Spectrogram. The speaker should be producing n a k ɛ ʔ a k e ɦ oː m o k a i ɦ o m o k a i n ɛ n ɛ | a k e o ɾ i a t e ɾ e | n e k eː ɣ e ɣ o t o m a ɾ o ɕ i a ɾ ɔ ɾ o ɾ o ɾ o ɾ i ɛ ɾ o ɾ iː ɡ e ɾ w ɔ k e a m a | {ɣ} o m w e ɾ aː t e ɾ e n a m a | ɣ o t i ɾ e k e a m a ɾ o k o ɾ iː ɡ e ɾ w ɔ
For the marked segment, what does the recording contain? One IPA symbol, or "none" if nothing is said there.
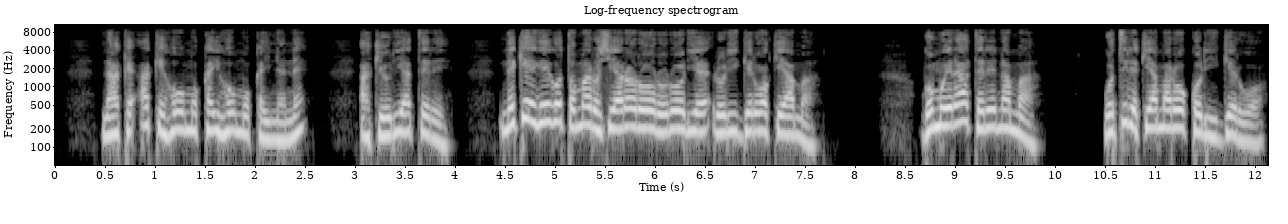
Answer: ɣ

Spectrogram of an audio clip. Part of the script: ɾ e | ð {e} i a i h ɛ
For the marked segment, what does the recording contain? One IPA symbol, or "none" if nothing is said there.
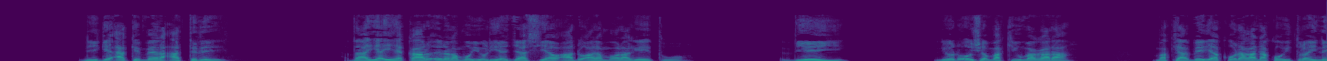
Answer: a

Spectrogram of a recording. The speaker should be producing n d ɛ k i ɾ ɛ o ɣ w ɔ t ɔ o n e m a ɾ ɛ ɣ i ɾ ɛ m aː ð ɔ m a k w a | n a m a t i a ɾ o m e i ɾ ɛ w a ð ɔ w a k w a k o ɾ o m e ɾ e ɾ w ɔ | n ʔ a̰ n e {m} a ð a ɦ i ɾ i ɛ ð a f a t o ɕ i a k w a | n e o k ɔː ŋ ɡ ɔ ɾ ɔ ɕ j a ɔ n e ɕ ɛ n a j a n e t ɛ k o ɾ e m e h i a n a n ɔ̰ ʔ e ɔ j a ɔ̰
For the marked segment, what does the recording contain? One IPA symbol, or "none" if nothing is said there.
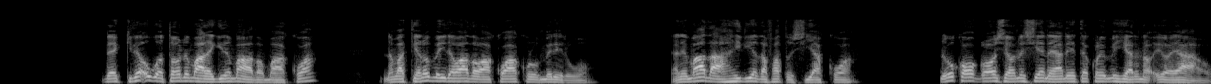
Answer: m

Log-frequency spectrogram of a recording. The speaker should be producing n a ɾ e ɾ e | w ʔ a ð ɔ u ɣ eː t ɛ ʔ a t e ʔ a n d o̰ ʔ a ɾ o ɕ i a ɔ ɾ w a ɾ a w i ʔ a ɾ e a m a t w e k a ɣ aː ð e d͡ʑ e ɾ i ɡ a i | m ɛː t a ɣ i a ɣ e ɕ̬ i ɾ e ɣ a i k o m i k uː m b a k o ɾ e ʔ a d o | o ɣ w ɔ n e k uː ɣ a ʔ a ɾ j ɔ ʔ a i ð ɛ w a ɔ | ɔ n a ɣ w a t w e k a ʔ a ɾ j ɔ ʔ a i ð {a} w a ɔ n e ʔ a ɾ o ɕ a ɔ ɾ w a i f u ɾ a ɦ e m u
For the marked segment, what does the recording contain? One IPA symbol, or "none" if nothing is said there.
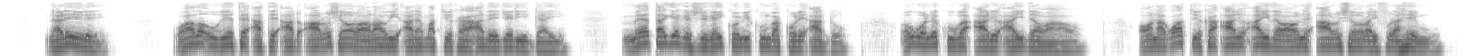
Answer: ɛ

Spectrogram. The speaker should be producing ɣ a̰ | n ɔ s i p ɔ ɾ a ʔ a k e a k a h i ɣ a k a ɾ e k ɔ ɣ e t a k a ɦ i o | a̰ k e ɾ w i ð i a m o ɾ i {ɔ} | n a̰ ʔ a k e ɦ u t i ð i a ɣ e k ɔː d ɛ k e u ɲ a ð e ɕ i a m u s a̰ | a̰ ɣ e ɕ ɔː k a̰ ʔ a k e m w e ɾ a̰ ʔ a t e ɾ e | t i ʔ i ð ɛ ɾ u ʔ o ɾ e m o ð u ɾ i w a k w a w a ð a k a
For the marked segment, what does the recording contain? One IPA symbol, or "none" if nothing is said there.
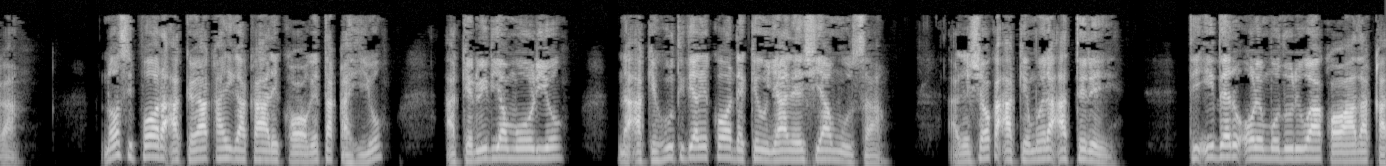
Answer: o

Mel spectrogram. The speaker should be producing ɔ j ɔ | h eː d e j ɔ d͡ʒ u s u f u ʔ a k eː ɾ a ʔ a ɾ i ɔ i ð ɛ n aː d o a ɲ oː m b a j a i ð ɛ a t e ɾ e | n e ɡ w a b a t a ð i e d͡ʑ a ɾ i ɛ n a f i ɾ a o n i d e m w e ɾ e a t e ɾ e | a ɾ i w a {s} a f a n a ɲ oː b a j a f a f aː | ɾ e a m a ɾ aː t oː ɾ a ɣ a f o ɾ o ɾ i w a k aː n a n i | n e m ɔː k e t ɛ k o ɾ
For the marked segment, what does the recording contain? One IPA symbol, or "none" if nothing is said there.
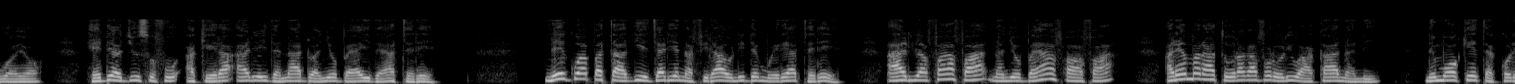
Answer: f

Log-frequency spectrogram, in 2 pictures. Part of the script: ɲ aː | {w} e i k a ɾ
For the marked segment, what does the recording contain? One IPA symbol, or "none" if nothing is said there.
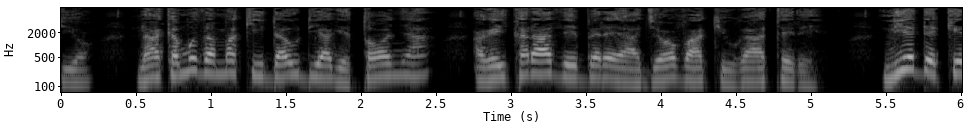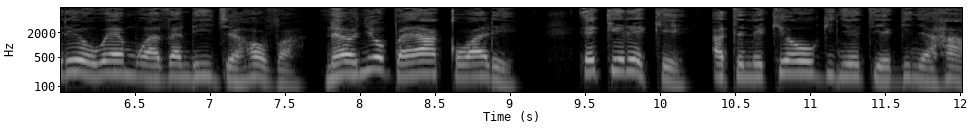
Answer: ɣ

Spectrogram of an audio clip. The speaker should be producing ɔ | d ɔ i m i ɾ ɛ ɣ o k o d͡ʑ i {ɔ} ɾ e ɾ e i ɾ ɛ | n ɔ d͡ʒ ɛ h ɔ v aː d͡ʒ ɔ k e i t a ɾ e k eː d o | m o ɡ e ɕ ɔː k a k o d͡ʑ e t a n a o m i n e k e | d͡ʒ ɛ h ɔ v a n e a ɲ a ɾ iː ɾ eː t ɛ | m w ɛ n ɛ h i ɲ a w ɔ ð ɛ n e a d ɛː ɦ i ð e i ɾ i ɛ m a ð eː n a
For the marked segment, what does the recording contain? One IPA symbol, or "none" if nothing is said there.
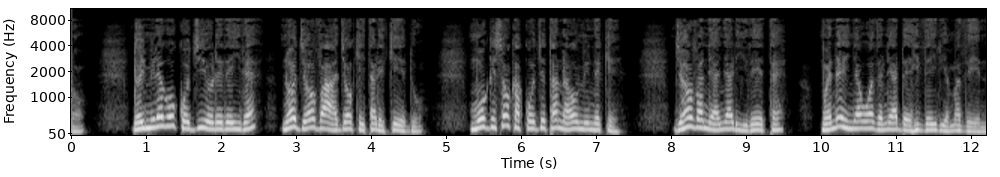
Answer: o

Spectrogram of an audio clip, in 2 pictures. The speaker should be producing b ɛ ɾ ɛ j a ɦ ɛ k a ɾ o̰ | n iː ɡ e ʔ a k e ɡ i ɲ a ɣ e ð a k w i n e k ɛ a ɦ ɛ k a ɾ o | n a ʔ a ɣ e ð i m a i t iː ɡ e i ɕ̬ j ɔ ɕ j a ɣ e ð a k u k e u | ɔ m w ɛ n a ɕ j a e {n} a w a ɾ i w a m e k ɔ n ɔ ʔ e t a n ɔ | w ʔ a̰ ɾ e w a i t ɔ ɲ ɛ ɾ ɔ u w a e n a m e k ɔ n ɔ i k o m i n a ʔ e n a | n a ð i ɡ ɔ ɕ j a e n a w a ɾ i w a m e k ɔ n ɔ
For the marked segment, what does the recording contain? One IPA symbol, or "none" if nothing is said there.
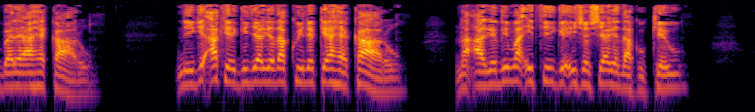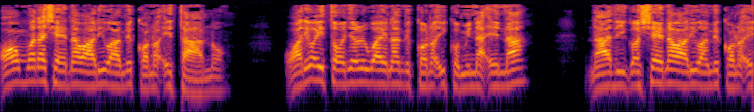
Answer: n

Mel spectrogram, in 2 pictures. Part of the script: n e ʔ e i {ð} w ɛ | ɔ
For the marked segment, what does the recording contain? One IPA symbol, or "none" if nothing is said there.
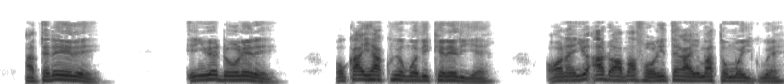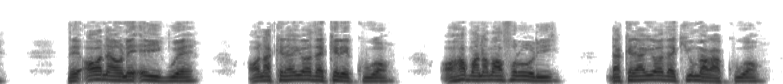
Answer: ɣ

